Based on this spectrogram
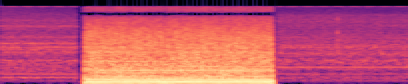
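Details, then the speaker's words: Loud steady droning hum with a buzzy rattle as a CD spins in a plug-in optical drive used for iTunes CD importing; the drive has a vibration problem that makes the computer rattle. "which means the computer is going to rattle quite a bit because this Drive has a vibration problem as you can probably hear from the different noise it's making"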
